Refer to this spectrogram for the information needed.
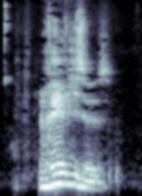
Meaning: female equivalent of réviseur
- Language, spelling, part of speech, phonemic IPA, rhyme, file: French, réviseuse, noun, /ʁe.vi.zøz/, -øz, LL-Q150 (fra)-réviseuse.wav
